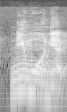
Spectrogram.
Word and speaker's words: pneumonia: शायद वो N से स्टार्टिंग करेंगे, जबकि ये स्पेलिंग स्टार्ट हो रही है P से। न्यूमोनिया, PNEUMONIA, न्यूमोनिया।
